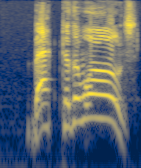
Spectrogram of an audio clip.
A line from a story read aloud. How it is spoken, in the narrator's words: they cried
